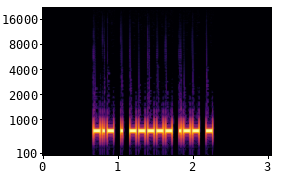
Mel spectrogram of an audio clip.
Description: Morse code, heard as a keyed tone, about 54 wpm, spaced as for 47 wpm, 700 Hz. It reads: KE0WT
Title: Speed Racing - USA 2x2 Call Signs 40wpm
